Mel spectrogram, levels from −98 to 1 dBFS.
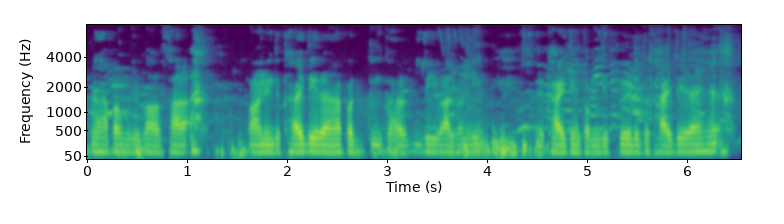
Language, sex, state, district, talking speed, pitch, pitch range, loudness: Hindi, male, Chhattisgarh, Kabirdham, 230 wpm, 115 Hz, 110-115 Hz, -21 LUFS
